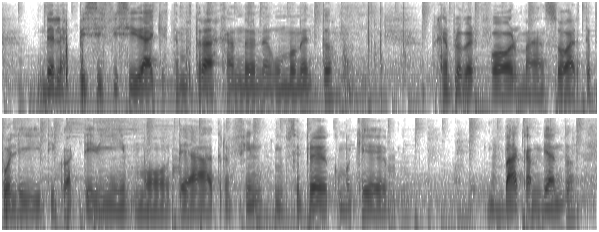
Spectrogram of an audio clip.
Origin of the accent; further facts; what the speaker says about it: Chile; now in Mexico; como somos chilenos radicados en México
